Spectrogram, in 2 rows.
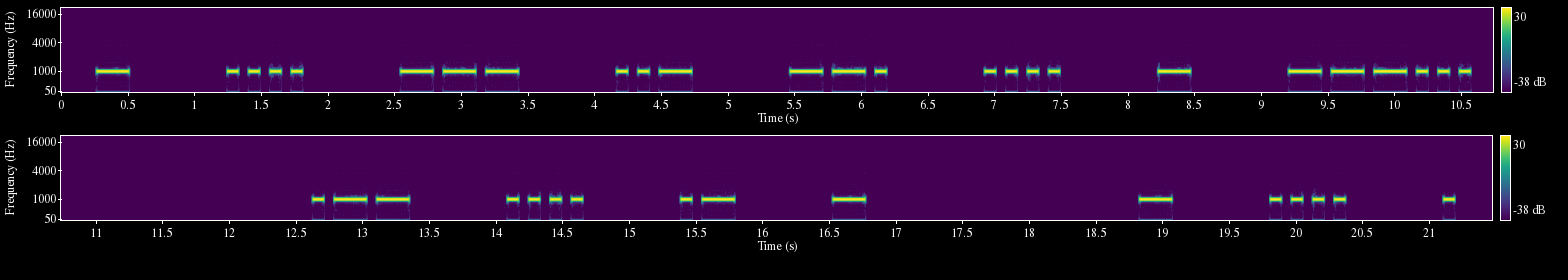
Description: Morse code, heard as a keyed tone, about 15 wpm, spaced as for 8 wpm, 1000 Hz. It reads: THOUGHT: WHAT THE
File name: qotdfiles / 8wpm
